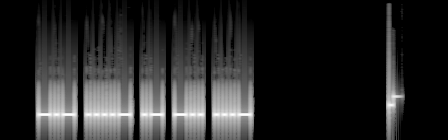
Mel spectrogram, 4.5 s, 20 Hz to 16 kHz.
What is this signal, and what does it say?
Morse code, heard as a keyed tone, about 30 wpm, 700 Hz. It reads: K4ADV
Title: NA SOTA Activator Callsigns 30wpm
